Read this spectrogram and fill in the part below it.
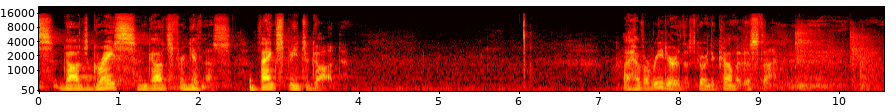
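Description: An older man speaks calmly through a microphone in an echoing hall.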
